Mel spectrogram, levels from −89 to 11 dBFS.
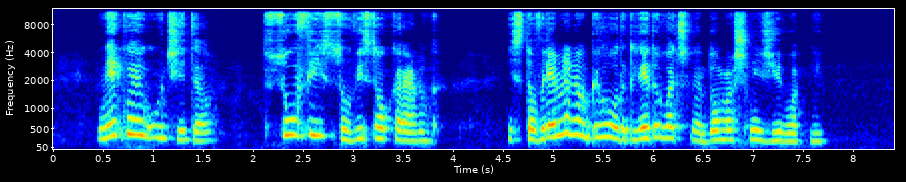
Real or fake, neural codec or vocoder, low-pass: fake; codec, 24 kHz, 1 kbps, SNAC; 10.8 kHz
